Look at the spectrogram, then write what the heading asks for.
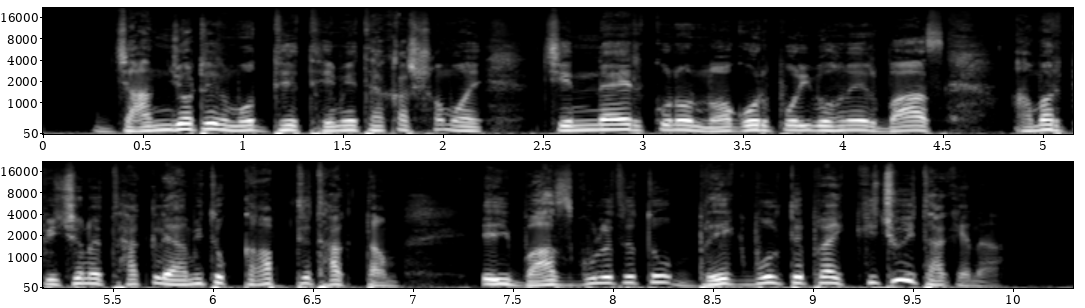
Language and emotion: Bengali, fearful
